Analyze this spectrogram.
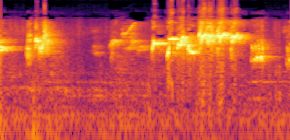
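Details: Red-whiskered bulbul kept as a decoy singer, performing 'ché'-style song aimed at threatening opponents. A short whistled note comes first, then a pause, then a loud, bubbling run of warbled, chattering notes.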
